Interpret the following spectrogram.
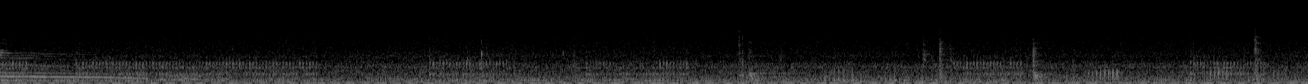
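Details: Rescued kitten, about five months old, trapped during TNR work, purring while being stroked on its twentieth to twenty-first day in care; a steady, low, rumbling purr runs throughout, growing louder, with a brief falling tone at the start and faint clicks.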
